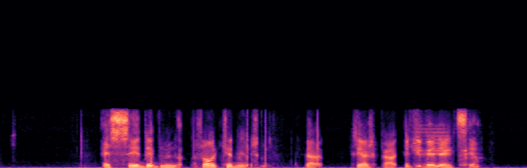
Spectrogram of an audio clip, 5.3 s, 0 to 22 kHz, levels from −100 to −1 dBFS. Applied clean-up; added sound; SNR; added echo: neural diffusion model UNIVERSE++.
